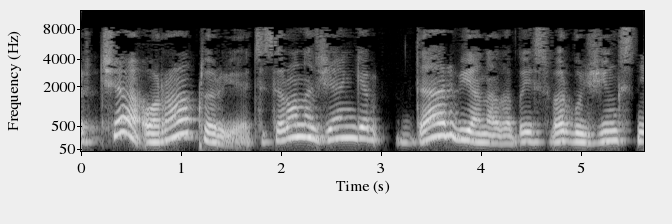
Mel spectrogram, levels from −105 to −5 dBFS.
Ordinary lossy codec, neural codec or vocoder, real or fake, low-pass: MP3, 32 kbps; autoencoder, 48 kHz, 128 numbers a frame, DAC-VAE, trained on Japanese speech; fake; 10.8 kHz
